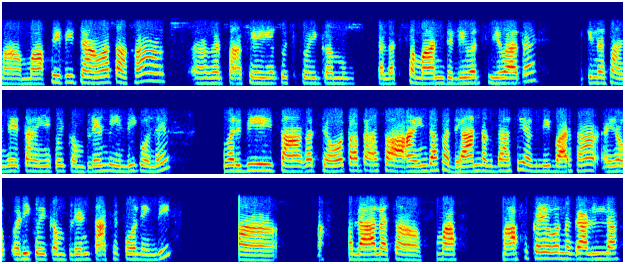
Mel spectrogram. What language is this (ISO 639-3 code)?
snd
